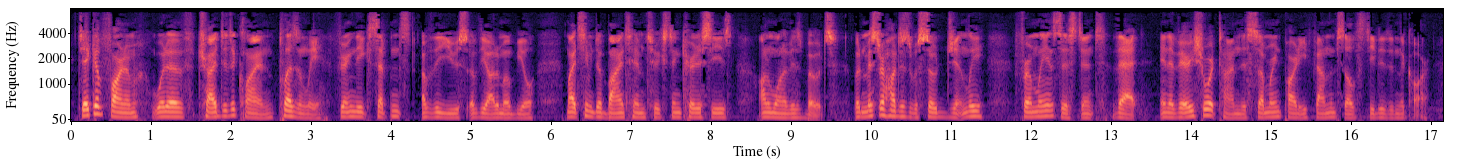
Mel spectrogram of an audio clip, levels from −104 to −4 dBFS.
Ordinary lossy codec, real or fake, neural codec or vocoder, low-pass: MP3, 32 kbps; real; none; 7.2 kHz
